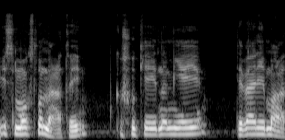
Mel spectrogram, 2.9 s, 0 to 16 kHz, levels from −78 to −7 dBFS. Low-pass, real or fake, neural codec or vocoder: 10.8 kHz; real; none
